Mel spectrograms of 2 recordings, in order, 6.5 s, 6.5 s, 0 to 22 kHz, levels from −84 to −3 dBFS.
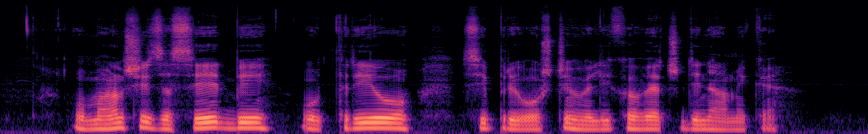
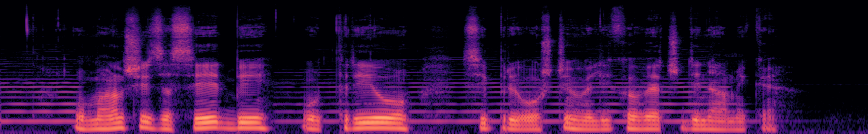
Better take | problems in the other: first | background sound (Bowed string instrument); 18 dB below the speech

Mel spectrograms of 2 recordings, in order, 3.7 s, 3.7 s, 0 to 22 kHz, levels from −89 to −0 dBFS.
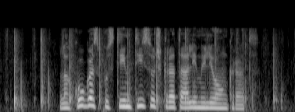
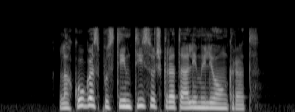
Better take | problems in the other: second | background sound (Run); 15 dB below the speech

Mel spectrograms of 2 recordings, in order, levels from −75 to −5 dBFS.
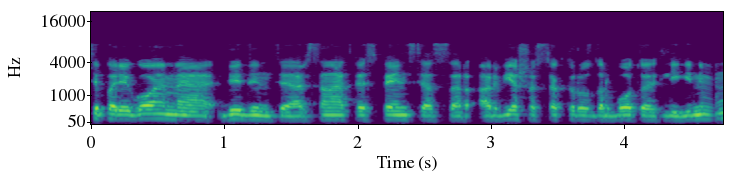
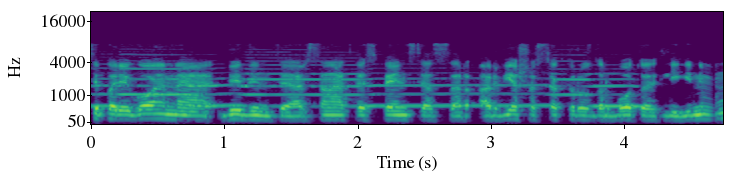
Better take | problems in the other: first | background sound (Wind instrument, woodwind instrument); 9 dB below the speech

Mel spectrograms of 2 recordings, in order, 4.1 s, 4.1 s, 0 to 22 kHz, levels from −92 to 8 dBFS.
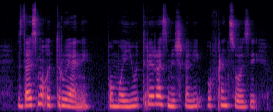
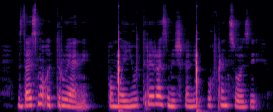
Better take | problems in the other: first | noise reduction (classical method log-MMSE)

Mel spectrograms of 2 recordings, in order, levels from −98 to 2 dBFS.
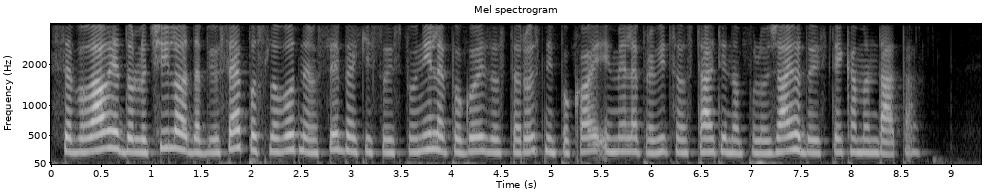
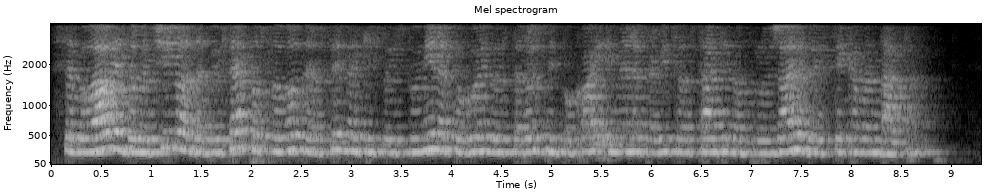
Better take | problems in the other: first | room echo; dies away in 0.6 s

